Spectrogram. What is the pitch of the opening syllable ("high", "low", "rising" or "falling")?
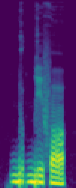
high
